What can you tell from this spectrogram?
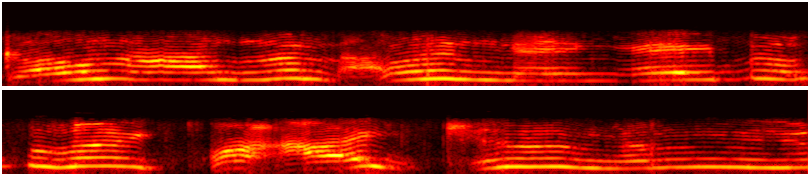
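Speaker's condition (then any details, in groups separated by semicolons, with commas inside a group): Cerebral palsy; speech hard for others to understand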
